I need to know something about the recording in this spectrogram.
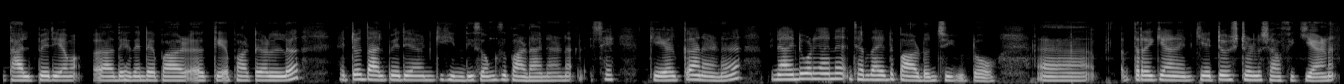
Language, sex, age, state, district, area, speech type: Malayalam, female, 18-30, Kerala, Wayanad, rural, spontaneous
